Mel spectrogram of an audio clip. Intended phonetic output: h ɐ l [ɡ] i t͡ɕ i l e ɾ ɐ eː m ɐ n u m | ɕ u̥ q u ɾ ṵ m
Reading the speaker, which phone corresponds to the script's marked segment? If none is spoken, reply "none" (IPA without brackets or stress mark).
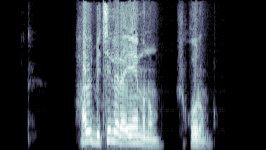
b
